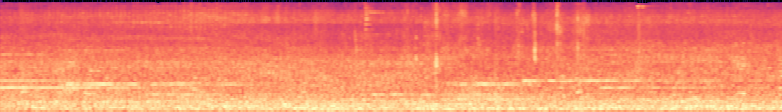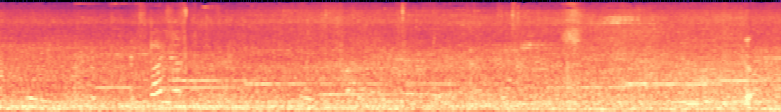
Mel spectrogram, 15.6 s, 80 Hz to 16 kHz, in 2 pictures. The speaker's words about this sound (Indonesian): jam menunjukkan pukul 9 malam dan sekarang suasananya uh, lagi berada di stasiun Cawang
